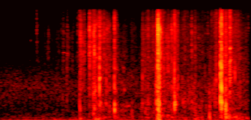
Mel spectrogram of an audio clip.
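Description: Weapons clash against armour and shields in sharp metallic strikes.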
